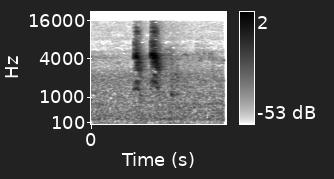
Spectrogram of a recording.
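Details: Sparrow near its home giving two quick, bright, high chirps in close succession, the second slightly louder, then a quiet pause with low background noise.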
